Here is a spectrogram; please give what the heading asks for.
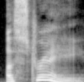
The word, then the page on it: astray: əstréi; アストレェイ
